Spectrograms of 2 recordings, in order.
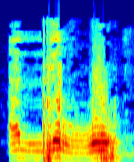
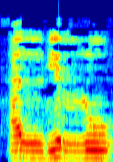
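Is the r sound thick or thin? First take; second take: thick; thin. First: The r is thick and heavy. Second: The r is thin and light. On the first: The speaker calls it right. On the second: The speaker calls it wrong. "ini tipis"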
